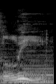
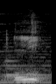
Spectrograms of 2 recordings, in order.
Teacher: both come up towards the roof of your mouth Lee that in Italian only the tip of your tongue will come up and it reaches just behind your front upper teeth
